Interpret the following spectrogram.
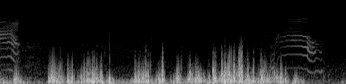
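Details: Kitten out on a windy day; heavy low wind buffeting fills most of the recording, then one clear, high, slightly falling meow near the end.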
